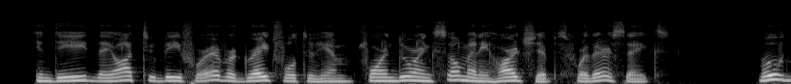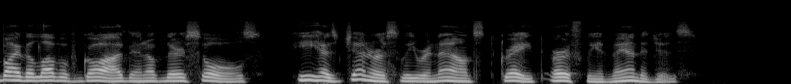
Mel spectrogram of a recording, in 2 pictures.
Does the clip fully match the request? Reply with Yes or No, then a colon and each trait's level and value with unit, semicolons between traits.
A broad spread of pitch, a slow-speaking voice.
No: average, 3.8 semitones; slow, 130 wpm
